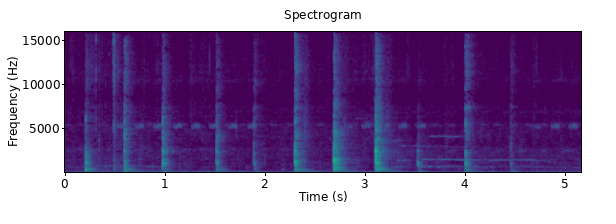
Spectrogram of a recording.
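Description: A tool knocks sharply and repeatedly on wood close by.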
